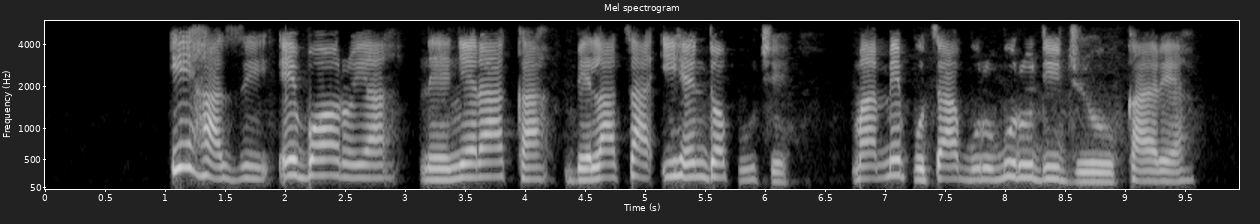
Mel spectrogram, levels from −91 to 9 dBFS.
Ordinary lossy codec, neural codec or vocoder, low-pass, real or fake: none; none; 5.4 kHz; real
